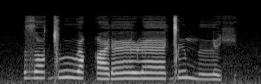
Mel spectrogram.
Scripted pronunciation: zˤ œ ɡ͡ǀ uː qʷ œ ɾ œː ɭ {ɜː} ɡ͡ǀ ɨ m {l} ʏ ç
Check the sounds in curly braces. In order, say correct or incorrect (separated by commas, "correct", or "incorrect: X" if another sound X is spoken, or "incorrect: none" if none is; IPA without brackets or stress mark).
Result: correct, incorrect: lː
